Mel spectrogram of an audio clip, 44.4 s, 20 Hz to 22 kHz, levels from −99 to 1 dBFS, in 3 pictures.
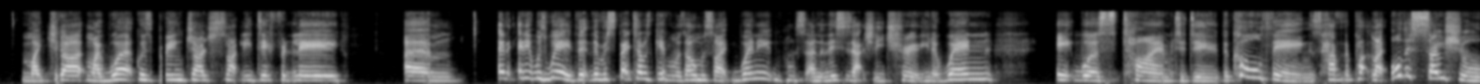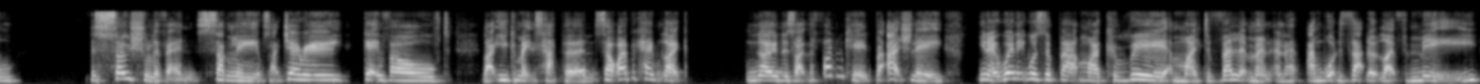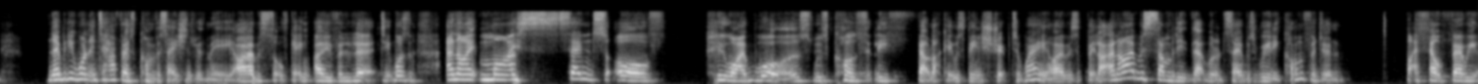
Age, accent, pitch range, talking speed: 40-59, British, 185-240 Hz, 200 wpm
